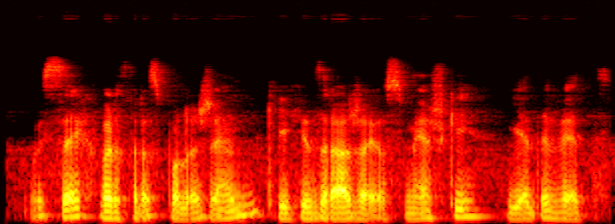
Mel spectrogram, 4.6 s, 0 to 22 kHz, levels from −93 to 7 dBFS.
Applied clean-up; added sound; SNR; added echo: none; none; none; none.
